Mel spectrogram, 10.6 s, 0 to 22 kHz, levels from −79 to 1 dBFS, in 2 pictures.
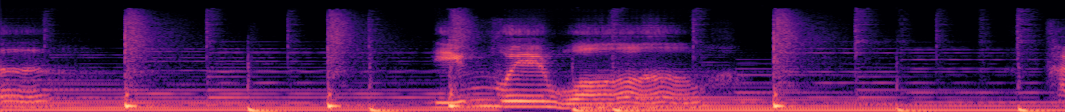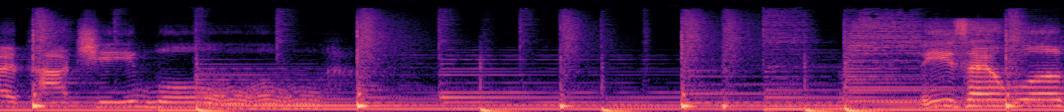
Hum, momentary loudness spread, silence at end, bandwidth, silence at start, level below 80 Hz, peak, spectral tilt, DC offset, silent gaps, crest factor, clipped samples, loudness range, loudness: none; 9 LU; 0 s; 17 kHz; 0 s; -26 dBFS; 0 dBFS; -5.5 dB/octave; under 0.1%; none; 18 dB; under 0.1%; 2 LU; -20 LUFS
